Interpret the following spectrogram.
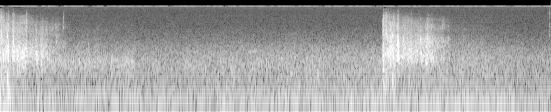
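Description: Two handgun shots at a target, about three seconds apart: each a sharp crack that rings off for about half a second, over a faint low hum.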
